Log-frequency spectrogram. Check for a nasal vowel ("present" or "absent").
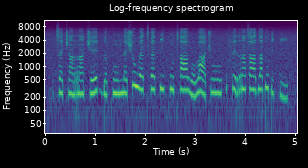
present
